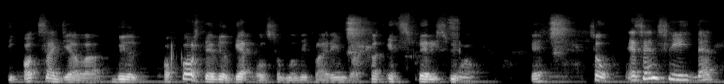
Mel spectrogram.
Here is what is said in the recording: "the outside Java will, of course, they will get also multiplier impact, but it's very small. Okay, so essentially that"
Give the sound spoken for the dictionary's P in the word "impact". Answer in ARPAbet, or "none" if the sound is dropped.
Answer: B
